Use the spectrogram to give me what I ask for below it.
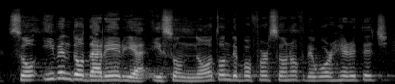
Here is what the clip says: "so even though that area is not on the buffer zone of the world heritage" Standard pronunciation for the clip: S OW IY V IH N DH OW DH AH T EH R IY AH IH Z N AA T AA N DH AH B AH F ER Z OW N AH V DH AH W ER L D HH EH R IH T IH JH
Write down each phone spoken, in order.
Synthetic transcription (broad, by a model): S OW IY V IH N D OW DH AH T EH R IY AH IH S N AA T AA N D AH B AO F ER S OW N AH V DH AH W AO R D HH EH R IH T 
